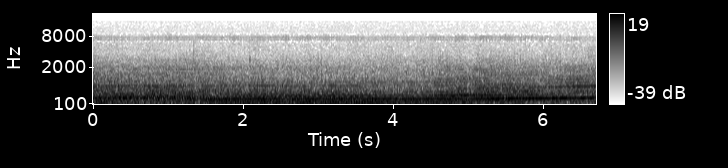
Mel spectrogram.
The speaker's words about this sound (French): La voiture prend la petite rue.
